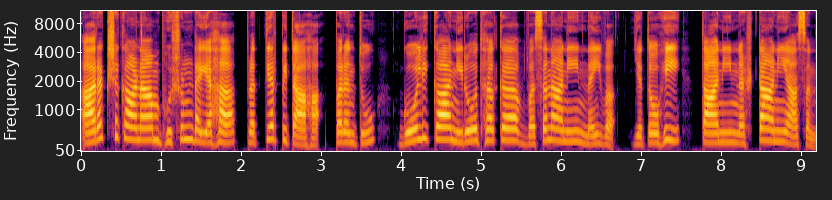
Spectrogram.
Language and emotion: Sanskrit, neutral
